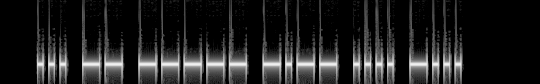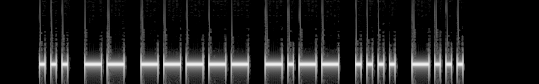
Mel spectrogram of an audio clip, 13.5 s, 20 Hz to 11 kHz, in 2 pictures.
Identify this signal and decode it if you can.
Morse code, heard as a keyed tone, about 17 wpm, 700 Hz. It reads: SM0YHB SM0YHB
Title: DXCC-100 Call Signs - 6 Characters - Repeated 2x - 17wpm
